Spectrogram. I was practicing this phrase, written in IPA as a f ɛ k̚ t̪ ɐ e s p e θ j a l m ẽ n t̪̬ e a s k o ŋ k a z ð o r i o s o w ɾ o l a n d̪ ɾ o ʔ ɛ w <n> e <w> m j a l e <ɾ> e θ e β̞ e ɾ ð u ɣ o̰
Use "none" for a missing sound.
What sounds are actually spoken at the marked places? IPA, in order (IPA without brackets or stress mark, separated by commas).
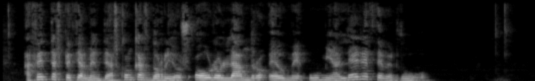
m, u, ɾ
